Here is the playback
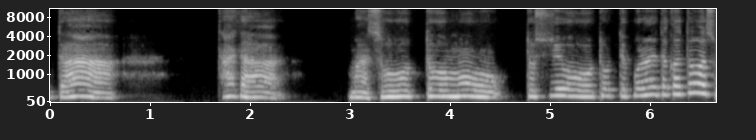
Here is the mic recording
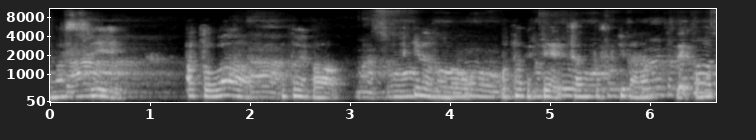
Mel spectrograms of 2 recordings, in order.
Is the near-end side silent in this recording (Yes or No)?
No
